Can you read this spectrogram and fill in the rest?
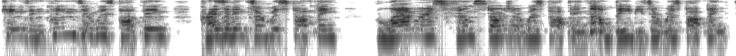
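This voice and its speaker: Woman as a polite, curious girl, slightly raised pitch. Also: flat delivery, moderate pace, vocal fry, fairly bright tone, slightly rough, full character voice, rough recording. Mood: polite explaining. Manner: polite, questioning.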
